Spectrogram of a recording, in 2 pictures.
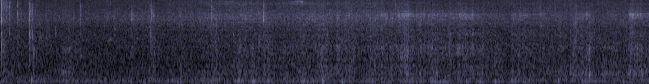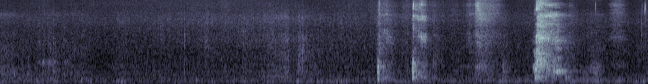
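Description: Faint frying and the stirring of a wooden spatula through yogurt and spice paste in a frying pan, then three short, sharp, loud sounds near the end.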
